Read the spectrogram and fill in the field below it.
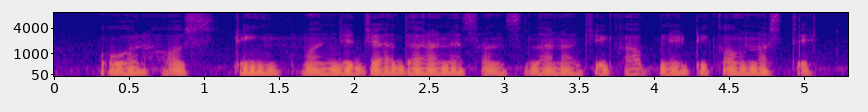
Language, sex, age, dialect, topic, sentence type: Marathi, male, 18-24, Varhadi, agriculture, statement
